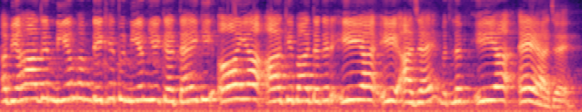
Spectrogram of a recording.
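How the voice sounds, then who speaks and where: Woman teacher, high voice, patient step by step grammar lesson, echoey room. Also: moderate pace, fairly bright tone. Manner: patient, explanatory, asks and answers her own questions. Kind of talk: exam-prep grammar lecture.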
